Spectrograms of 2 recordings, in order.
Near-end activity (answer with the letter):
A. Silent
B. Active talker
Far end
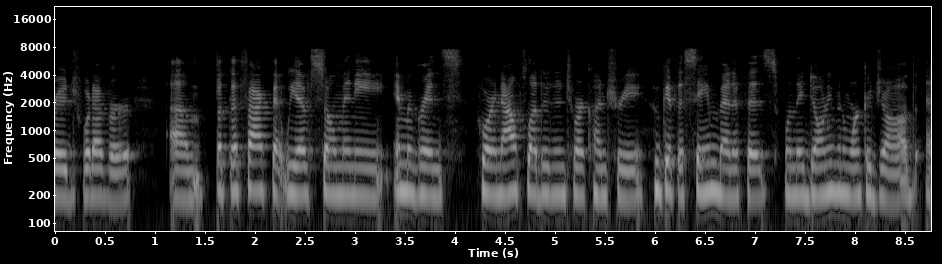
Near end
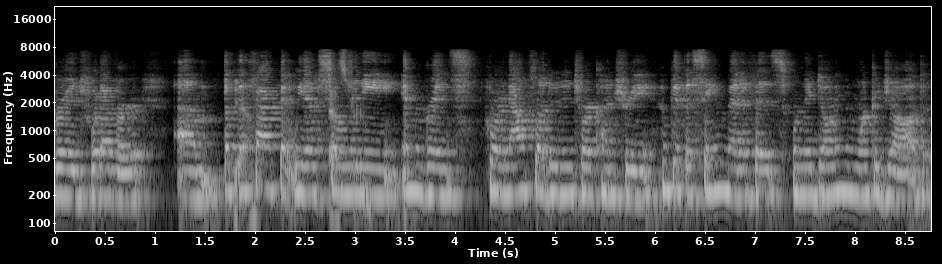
B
